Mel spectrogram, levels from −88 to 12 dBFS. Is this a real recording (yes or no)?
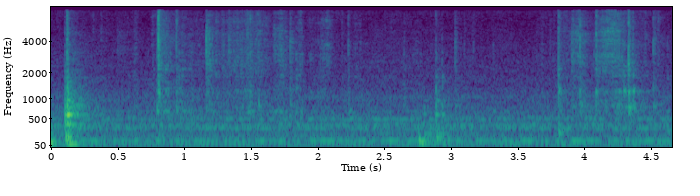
yes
